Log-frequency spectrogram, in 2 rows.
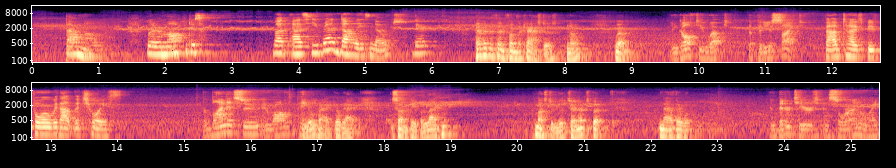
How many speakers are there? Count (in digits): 5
